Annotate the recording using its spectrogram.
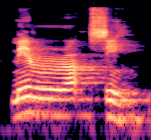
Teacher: Kalau nun sukun bertemu ra, masukin tanpa dengungan.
